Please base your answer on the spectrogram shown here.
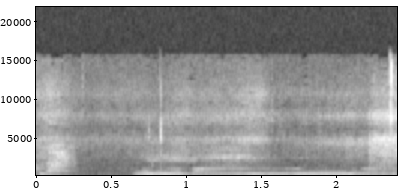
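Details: Pet fox Alf, resting indoors after an energetic night and not unwell, gives a sustained, slightly wavering creaky whine lasting well over a second, gently falling in pitch, with a soft murmur of a person's voice nearby.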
